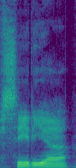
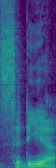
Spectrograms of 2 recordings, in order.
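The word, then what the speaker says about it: Cydia: an orchid co-founder the creator of cedia actually i think you pronounce it sedia i think i heard you say last week and many other contributions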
